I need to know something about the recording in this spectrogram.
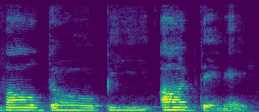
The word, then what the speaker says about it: Valdobbiadene: The finest regions for producing better grapes with either more minerality and fruit flavor concentration will have the word Valdobbiadene, pronounced Valdobbiadene, or Conigliano, pronounced Conigliano.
